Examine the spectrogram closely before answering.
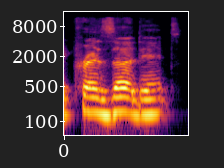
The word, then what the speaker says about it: president: we say president even though that sound in the middle is a is the is it even though that letter in the middle is an i, it's been given the h sound. Um that would be the unstressed syllable. And so pointing that out to students that even though that says the h sound, it's spelled with an i.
